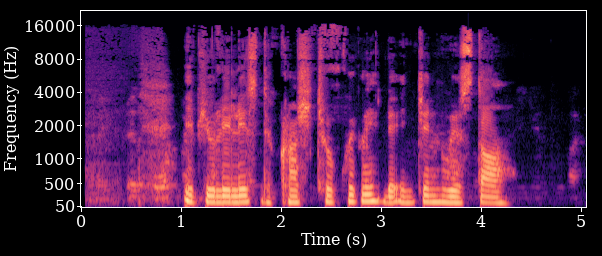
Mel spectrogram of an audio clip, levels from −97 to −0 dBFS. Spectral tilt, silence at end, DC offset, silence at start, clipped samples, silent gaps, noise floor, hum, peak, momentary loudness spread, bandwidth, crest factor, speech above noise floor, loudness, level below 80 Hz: -5 dB/octave; 0.1 s; under 0.1%; 0.15 s; under 0.1%; none; -63 dBFS; none; 0 dBFS; 15 LU; 16.5 kHz; 16 dB; 47 dB; -15 LUFS; -50 dBFS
